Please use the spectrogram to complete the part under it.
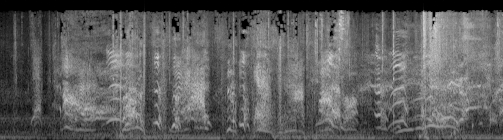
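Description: A creature snarls and shrieks close by.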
